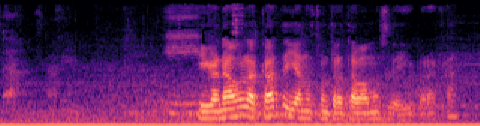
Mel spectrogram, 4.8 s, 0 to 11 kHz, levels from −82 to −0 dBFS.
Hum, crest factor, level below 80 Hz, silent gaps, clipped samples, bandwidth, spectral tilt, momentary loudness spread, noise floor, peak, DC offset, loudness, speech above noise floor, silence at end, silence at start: none; 18 dB; -42 dBFS; none; under 0.1%; 10 kHz; -6.5 dB/octave; 25 LU; -38 dBFS; 0 dBFS; 6%; -17 LUFS; 21 dB; 0 s; 0 s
